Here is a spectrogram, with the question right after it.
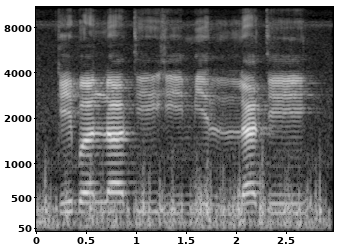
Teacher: Pada ayat 142 qiblatihimul lati, kasrah mim waslan, dibaca kasrah mim secara wasal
